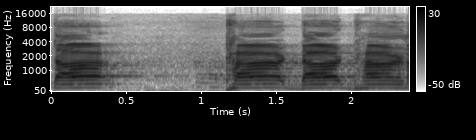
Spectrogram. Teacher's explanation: हाँ, शाह जो षटकोण वाला है उसका उच्चारण करने के लिए अपनी जिह्वा को, जहाँ से अपन टा ठा डा ढा णा का उच्चारण करते हैं, वहीं से शा का उच्चारण होता है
